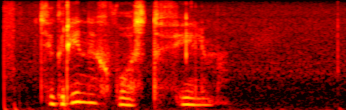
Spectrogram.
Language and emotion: Russian, sad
